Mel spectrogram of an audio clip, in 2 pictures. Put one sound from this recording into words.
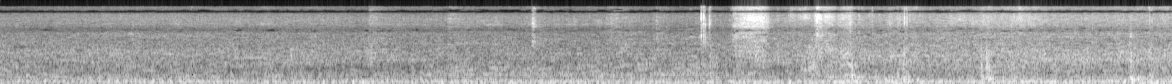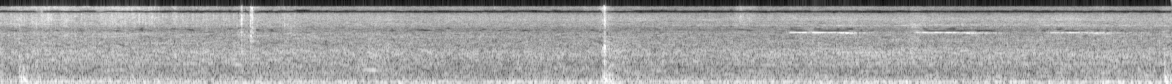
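Cardboard boxes scrape and bump as they are handled.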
